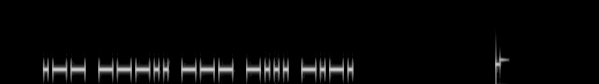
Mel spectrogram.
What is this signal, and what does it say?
Morse code, heard as a keyed tone, about 24 wpm, 700 Hz. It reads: W8OBC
